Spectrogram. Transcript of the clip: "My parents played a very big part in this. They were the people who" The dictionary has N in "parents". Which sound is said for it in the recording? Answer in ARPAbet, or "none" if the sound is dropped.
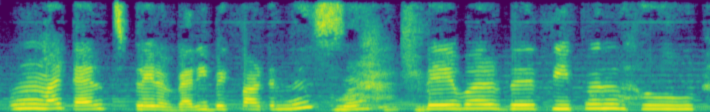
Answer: none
